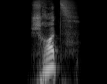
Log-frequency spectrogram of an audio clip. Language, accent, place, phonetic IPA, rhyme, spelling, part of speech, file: German, Germany, Berlin, [ʃʁɔt͡s], -ɔt͡s, Schrotts, noun, De-Schrotts.ogg
- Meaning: genitive singular of Schrott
